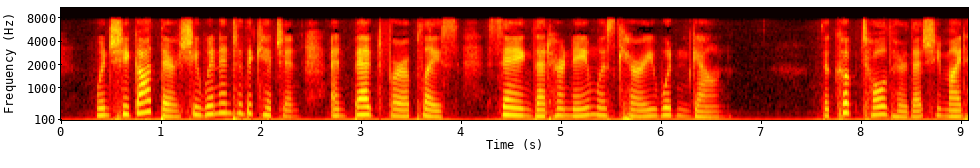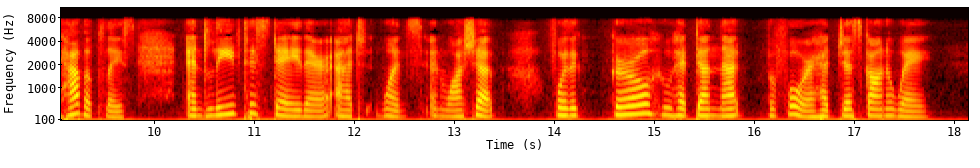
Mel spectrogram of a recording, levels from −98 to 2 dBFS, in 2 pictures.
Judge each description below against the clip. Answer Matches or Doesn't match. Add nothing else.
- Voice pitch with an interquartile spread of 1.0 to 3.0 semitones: Doesn't match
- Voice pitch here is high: Matches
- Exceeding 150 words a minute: Matches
